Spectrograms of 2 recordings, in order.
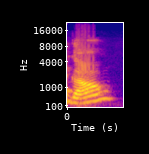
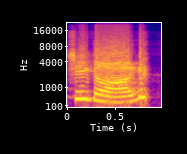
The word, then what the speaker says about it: Qigong: I don't even know if I'm going to pronounce it correctly. Is it Okay. Qigong? Oh, close, Qigong.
